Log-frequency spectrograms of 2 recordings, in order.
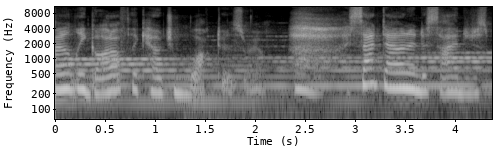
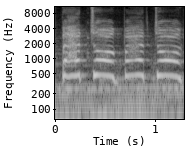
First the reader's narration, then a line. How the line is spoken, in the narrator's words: he was screaming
